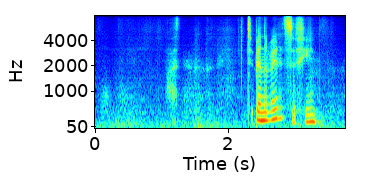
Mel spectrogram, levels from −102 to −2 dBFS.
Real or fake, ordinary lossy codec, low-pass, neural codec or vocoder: fake; none; none; codec, 16 kHz, 0.3 kbps, FocalCodec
